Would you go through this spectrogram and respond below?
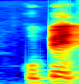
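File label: "kupit", Malay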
